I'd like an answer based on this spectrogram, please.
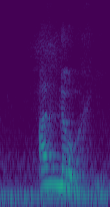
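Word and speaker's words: אנכי: Dibrot, these 10 statements, and it is Aleph, Nun, Chaf, Yud. Anochi. Anochi.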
